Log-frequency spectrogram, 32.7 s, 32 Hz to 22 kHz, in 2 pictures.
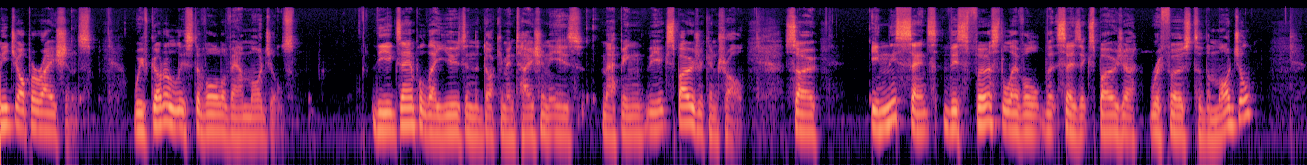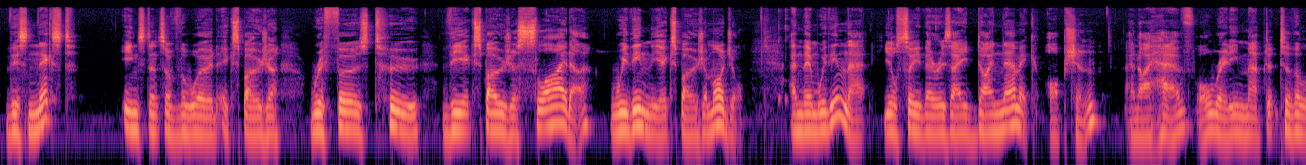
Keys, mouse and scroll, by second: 0.9 click, 1.2-4.0 middle drag, 7.4 click, 8.2-8.8 scroll down 1, 10.9 click, 17.0 click, 26.1 click, 28.0 click.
